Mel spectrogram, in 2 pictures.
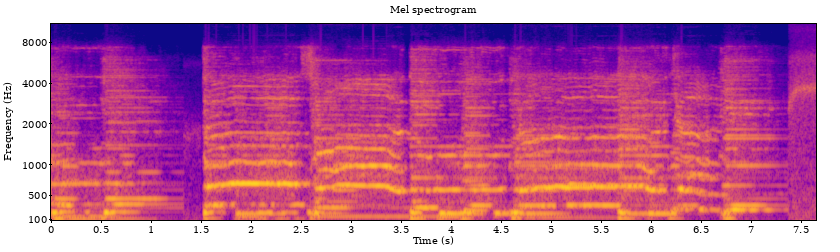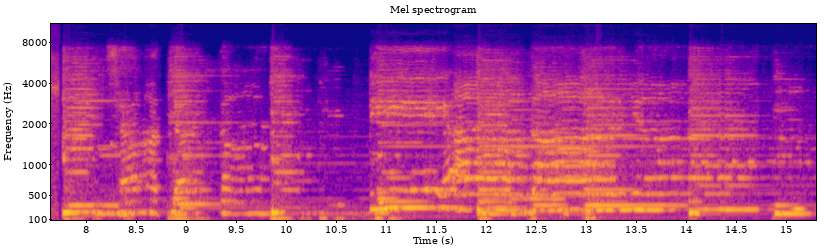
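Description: A woman singing a worship song of praise in phrases, accompanied by an acoustic guitar being strummed and picked, with short breaks between phrases.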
